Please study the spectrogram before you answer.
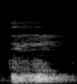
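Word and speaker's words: des: S it means some it's pronounced as they um and it's used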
